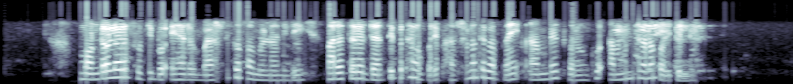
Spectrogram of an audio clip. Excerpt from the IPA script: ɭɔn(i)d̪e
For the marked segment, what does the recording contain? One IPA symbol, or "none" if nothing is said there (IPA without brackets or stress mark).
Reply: i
